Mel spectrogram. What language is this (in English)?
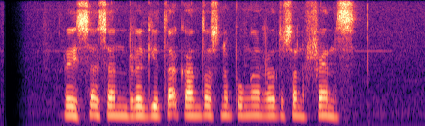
Sundanese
